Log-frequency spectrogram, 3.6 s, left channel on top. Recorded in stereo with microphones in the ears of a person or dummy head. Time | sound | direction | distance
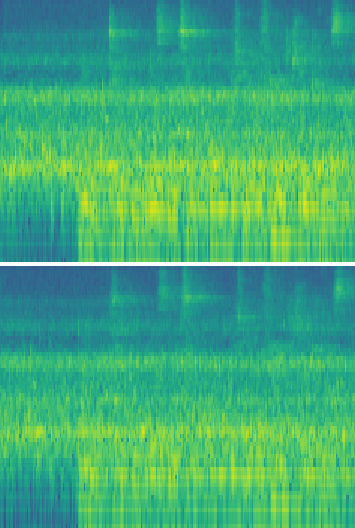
0.8 | a man speaking | 80° left | 9.5 m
